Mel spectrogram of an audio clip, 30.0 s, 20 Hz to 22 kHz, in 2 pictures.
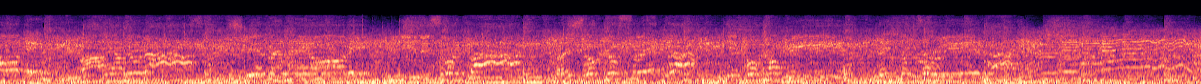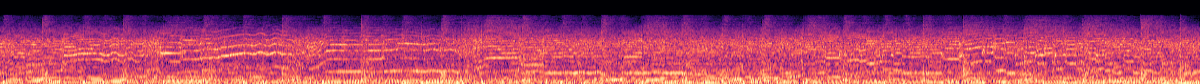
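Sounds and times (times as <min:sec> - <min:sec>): hard rock band playing: 0:00.0 - 0:30.0
electric guitar solo: 0:12.8 - 0:30.0.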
